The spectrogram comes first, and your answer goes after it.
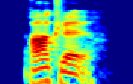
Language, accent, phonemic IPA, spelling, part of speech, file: French, France, /ʁa.klœʁ/, racleur, noun, LL-Q150 (fra)-racleur.wav
- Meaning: scraper (tool)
